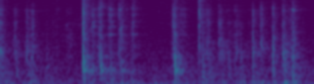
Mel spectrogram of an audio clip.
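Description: Faint keystrokes on a computer keyboard: a few separate key clicks as a word is typed.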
